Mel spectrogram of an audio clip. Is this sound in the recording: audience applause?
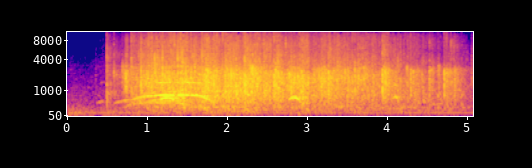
yes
